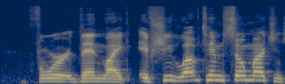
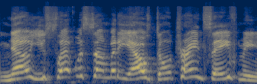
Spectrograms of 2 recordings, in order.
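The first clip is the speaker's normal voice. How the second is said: high-pitched mock tantrum; petulant child; 14 semitones higher than usual. Mimicking the elf shoving him away, petulant child. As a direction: whine it like a sulky kid, much higher. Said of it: "like a petulant child".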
